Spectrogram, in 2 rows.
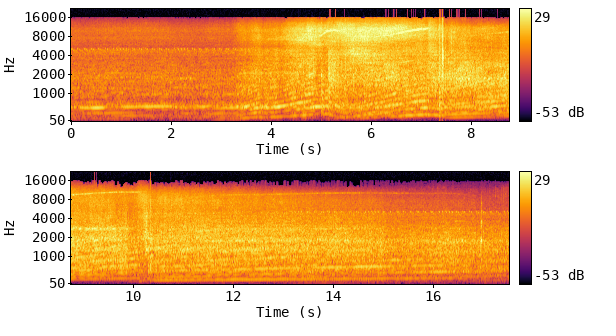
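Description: Drag-racing Mazda 323 with a turbocharged 13B rotary engine idling at the start line, then launching at full throttle and revving up through the gears, with gear changes about 5, 7 and 10 seconds in, while a second car runs alongside. The engine note then holds steadier and slowly fades down the strip, with a faint high whistle above it.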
